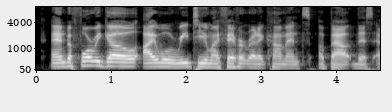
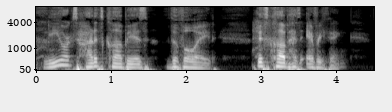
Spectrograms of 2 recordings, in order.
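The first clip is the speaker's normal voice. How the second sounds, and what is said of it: Weak impression of SNL's Stefan. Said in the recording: “I'm not going to do a very good impression, but it is a impression of Stefan from SNL.”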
